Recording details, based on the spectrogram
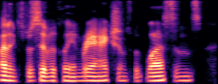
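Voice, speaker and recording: Man, low voice, flat delivery, dry close mic, rambling notes, self-correcting. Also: fast talker, no echo. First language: English. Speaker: anime reaction channel host. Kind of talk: reading his pre-episode notes and theories.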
